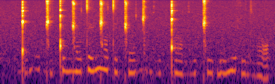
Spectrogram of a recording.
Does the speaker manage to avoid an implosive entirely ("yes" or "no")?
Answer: no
